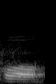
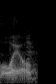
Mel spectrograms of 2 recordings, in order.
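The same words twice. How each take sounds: First: It is said with a Southern drawl. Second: It is said plainly, without a drawl. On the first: "you know it's pronounced oil" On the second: "instead of oil"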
